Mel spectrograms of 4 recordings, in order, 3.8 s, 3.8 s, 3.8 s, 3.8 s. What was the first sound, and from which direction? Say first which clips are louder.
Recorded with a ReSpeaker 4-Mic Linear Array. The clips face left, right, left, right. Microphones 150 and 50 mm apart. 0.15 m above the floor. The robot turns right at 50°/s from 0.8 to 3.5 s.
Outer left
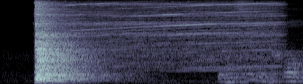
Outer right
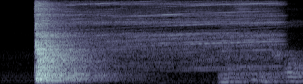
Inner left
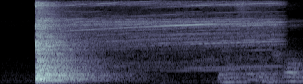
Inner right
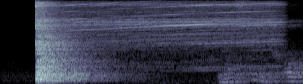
A door slam: even, inner left 1 dB; 40° left (ahead or behind).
